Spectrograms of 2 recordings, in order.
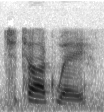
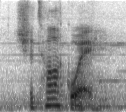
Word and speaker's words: Chautauqua: Yes, it's pronounced Chautauqua. – Chautauqua. – You were close to us. – Having lived up in Watertown for a short period of time, that's what I heard. And looking at the word, it didn't seem to match, but that's how they say it.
